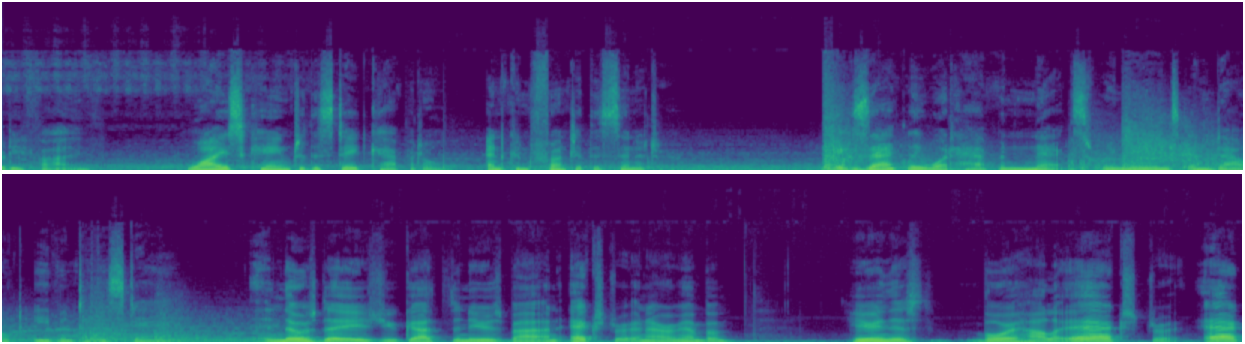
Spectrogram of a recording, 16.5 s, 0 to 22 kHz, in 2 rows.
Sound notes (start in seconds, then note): 5.4 gunshot fires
